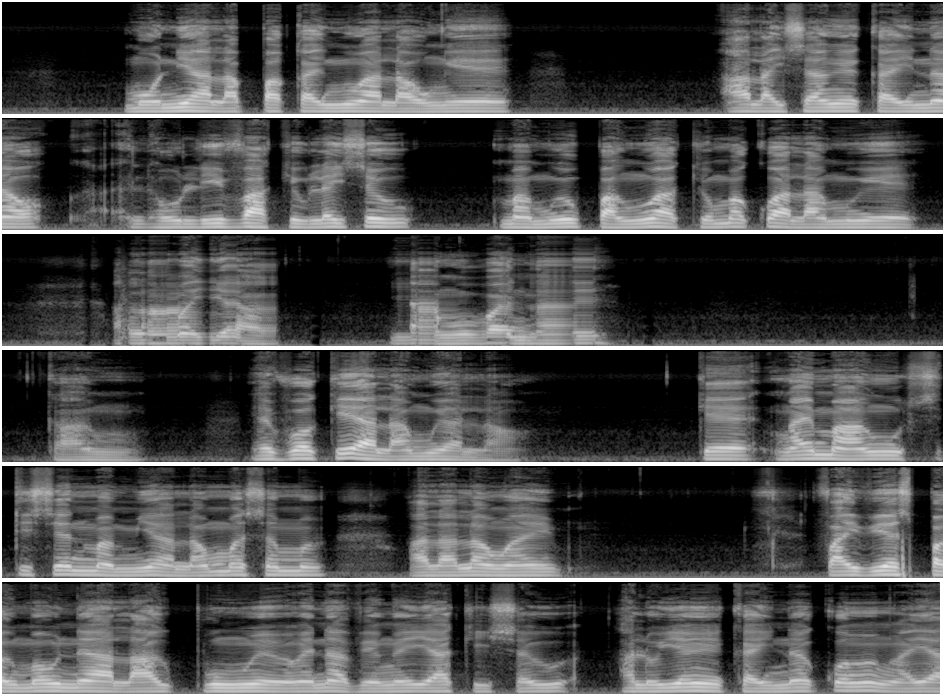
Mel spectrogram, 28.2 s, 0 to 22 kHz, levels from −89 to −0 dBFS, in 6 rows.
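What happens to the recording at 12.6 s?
At 12.6 s the speech is near the end of a stretch of repeated packet loss (robotic sound) running from 9.81 to 12.68 s. About twenty short dropouts follow one another, each patched by stretching the last sound, so about 28% of the span is filler and the longest hole lasts 121 ms. Unlike a single dropout, the holes arrive in quick succession, giving a choppy, robotic texture rather than one isolated glitch.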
